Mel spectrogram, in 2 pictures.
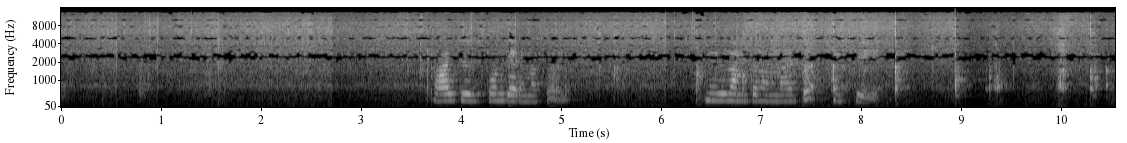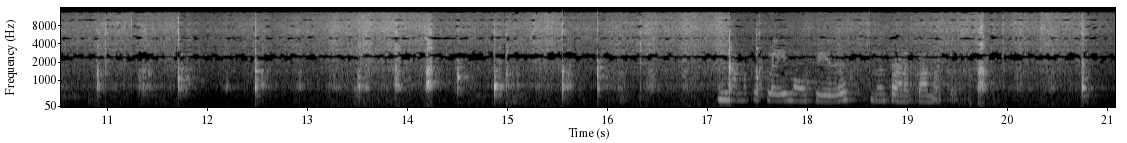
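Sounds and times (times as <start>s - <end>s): food sizzling in a pan: 0.0s - 21.0s
spoon scraping and tapping pan: 7.6s - 17.7s, 19.4s - 21.0s.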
